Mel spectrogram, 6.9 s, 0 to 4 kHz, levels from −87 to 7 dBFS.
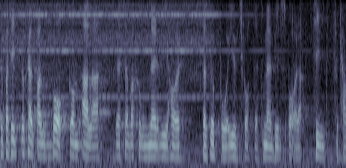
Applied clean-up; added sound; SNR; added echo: none; Alarm; 11 dB; none.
